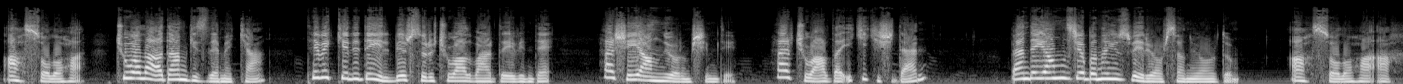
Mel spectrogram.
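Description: A man's voice: on the high side, big pitch swings, moderate pace, fairly bright tone, no room sound. A man voicing a sly, mocking older village man in a read-aloud story, teasing and gloating. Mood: lamenting.

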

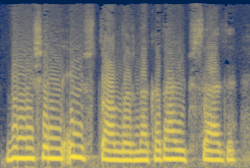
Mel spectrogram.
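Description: Mellow-voiced woman reading a story. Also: steady tone, quick pace, dull audio. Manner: reads all characters with small pitch shifts. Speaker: audiobook reader. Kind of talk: scripted narration.

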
